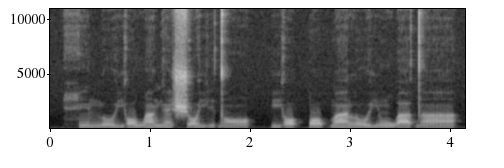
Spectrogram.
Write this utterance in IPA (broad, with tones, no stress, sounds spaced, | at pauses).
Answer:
h ĩ˧ n o˨ j ɔ˨˦ w ã˧ ɡ ɛ̃˧ ʃ ɔ˨ j i˨ d ɔ̃˨ | j ɔ˦ k͡p ɔ˧ b ã˦ l o˦˨ j ũ˧ w a˨ d ã˨˦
